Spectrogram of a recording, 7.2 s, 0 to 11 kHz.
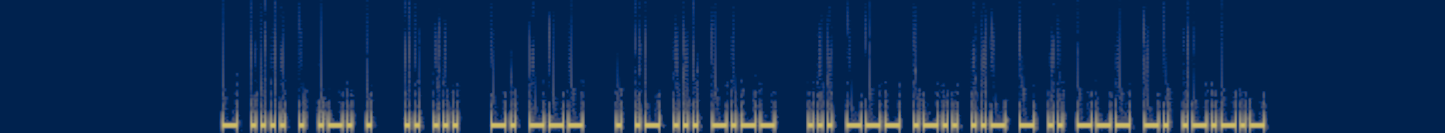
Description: Morse code, heard as a keyed tone, about 50 wpm, 700 Hz. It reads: THERE IS NO EASY SOLUTION.
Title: Sentences from Top 1300 Words 50wpm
